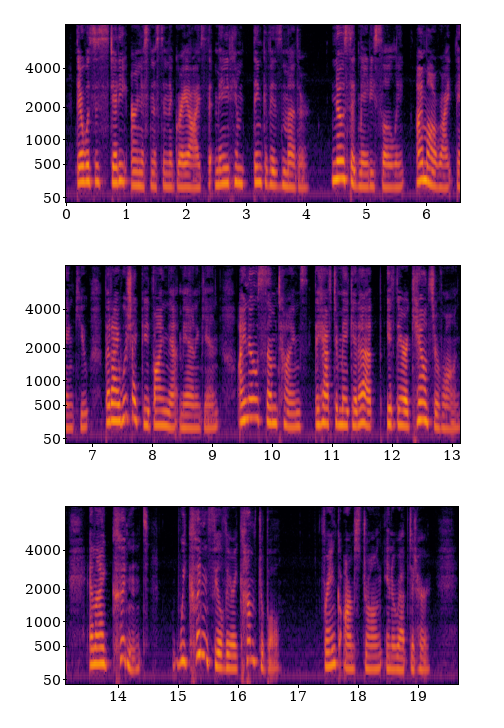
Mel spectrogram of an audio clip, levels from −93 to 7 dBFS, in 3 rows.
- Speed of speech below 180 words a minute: No, average, 185 wpm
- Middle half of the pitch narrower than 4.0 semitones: No, wide, 5.4 semitones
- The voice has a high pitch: Yes, high, 200 Hz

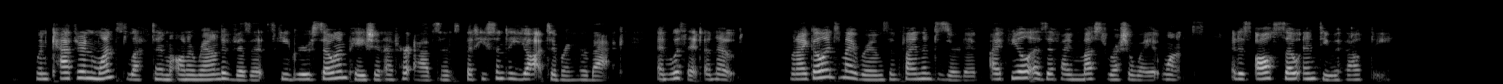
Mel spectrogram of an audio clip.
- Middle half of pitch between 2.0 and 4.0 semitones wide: Yes, average, 3.1 semitones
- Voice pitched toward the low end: No, high, 240 Hz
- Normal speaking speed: No, fast, 230 wpm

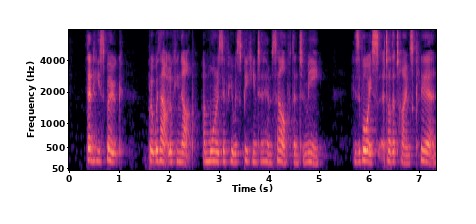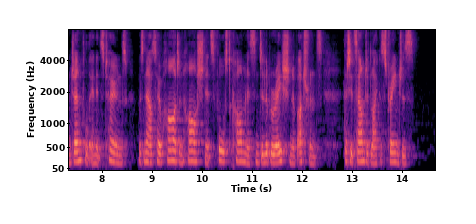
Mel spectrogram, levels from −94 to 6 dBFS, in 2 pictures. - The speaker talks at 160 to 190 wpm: No, fast, 205 wpm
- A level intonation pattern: Yes, narrow, 2.2 semitones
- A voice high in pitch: Yes, high, 195 Hz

